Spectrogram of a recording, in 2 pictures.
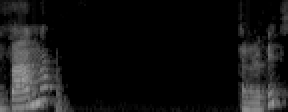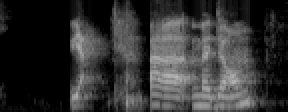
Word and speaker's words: femme: Is une femme. So femme is like F-A-M in English, okay? Femme. Femme. Like, Femme. voilà. Femme. So, is une femme.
